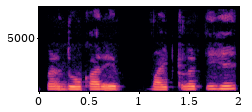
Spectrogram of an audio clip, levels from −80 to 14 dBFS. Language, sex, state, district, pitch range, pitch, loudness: Hindi, female, Delhi, New Delhi, 230-245 Hz, 235 Hz, -15 LUFS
